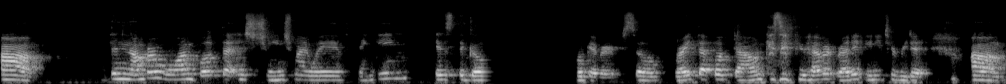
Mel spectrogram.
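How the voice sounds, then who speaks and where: A somewhat breathy woman speaks at a fairly high pitch with fairly even intonation. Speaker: fitness business coach. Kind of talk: team call presentation. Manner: fast.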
